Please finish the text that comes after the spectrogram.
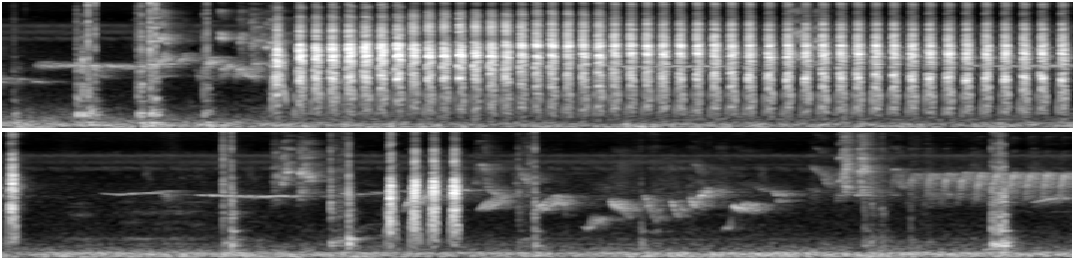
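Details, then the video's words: Collared kingfisher long laughing call for tutoring competition birds. Scattered clicks and chirps lead into a loud, rapid, harsh chatter lasting over five seconds. Softer whistles and short chips from other birds follow. "tengkek buto ngekek panjang"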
